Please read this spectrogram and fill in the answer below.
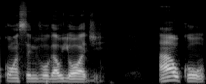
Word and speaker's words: álcool: com a semivogal yod álcool temos iato separam-se esse o álcool álcool os dois os têm força os dois os têm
